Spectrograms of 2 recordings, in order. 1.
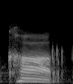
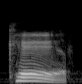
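الحرف هو a مفتوحة بدون نهاية. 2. الصوت يُنطق مثل الموجود في air. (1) "ما نقول كاري او كار، خطأ" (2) "كلمة كير"

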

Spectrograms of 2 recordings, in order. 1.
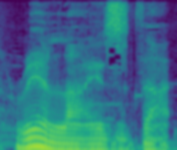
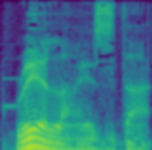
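'realized' 结尾的 D 被省略了。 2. 'realized' 结尾的 D 被省略了。

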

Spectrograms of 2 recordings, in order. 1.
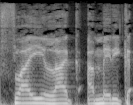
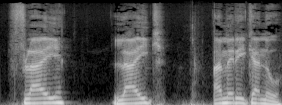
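Les mots s'enchaînent sans pauses. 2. Chaque mot est séparé par une pause.

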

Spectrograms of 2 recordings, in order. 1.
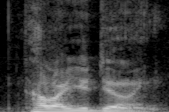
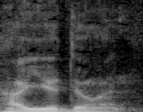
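Nötr bir aksanla söylenmiş, her kelime net telaffuz edilmiş. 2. New York aksanıyla söylenmiş, kelimeler birbirine karışıyor.

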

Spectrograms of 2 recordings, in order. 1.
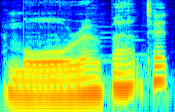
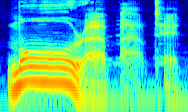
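'more'上低，之后逐渐上升。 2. 'more'上高，之后低并下降。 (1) "More 比较低音，跟住慢慢向上升" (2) "more 系高音，about it 就全部都低音"

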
